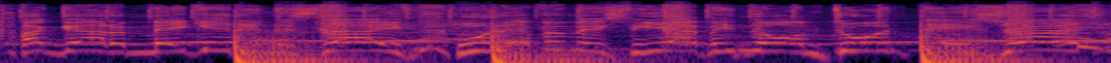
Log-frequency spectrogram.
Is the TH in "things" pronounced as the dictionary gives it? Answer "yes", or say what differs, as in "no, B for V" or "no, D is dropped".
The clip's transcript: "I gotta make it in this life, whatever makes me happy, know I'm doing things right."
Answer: yes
